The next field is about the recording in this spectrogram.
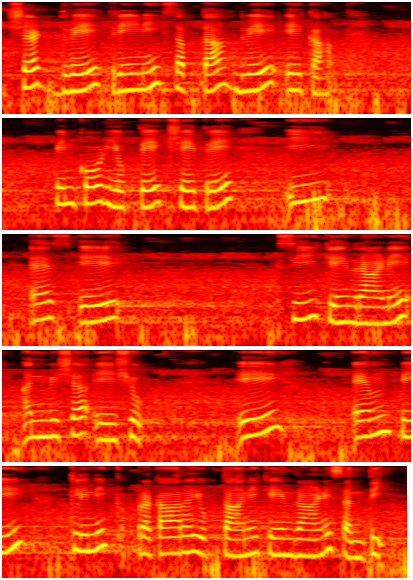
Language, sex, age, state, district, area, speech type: Sanskrit, female, 30-45, Karnataka, Dakshina Kannada, urban, read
